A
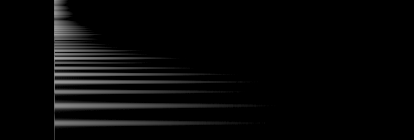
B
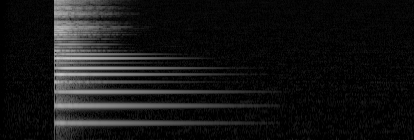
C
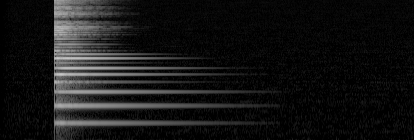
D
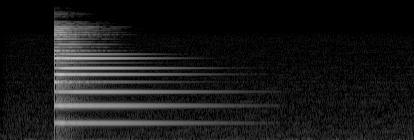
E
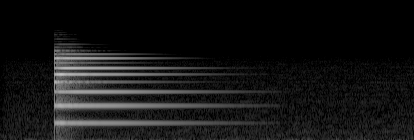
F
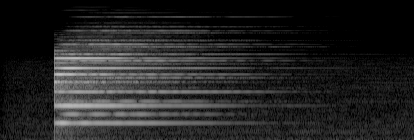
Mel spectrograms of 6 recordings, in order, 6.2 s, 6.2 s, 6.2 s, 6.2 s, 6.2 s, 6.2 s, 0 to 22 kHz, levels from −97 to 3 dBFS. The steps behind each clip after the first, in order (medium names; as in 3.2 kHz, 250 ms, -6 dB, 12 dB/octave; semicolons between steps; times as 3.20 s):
Schroeder reverb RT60 1.2 s, combs from 28 ms, DRR -4.5 dB; trim +8 dB
no audible change
Chebyshev low-pass 7.7 kHz, order 3; tilt EQ -2 dB/octave; in parallel at 0 dB: compression, threshold -33 dBFS, peak gain reduction 13.5 dB
steep low-pass 3.7 kHz 36 dB/octave
pitch-shifted reverb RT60 3.7 s, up +7 st, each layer -8 dB, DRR 2 dB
